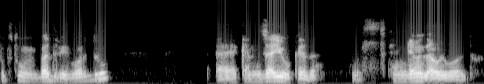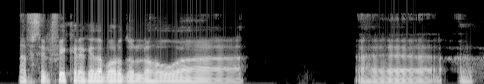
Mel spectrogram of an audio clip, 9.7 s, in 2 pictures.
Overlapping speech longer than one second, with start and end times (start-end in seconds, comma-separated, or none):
none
